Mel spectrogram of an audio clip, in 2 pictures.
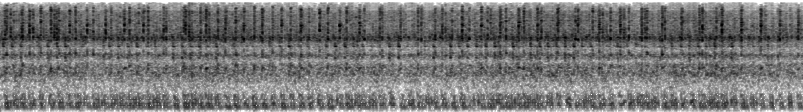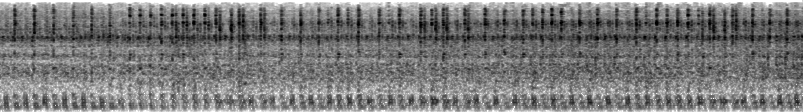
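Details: New Stihl two-stroke string trimmer after raising the idle slightly: steady buzzy idle that eases a bit lower and runs evenly without stumbling; healthy idle.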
